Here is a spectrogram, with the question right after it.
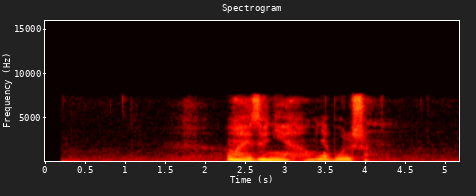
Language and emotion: Russian, sad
